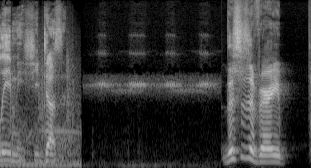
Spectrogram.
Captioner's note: suggestive crickets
